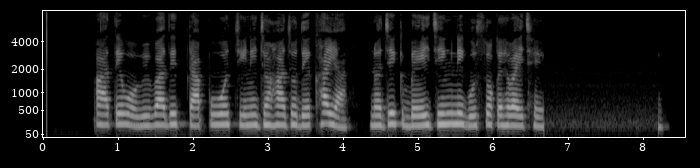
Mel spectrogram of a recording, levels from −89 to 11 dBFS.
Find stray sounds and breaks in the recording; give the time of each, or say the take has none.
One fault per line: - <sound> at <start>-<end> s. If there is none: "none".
none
